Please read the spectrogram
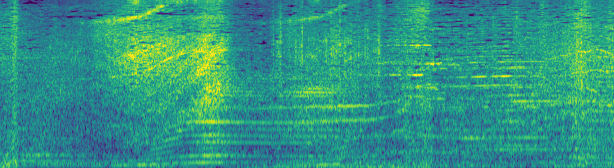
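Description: Film sound effects played backwards: a small twin-engine propeller plane's engine drone, its pitch sweeping up and back down about two seconds in, over a deep, continuous rumble.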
